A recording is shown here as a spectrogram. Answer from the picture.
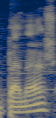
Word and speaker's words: Panache: produit qui va s'appeler panne h prononcé panache comme un panache de chevreuil si je comprends bien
